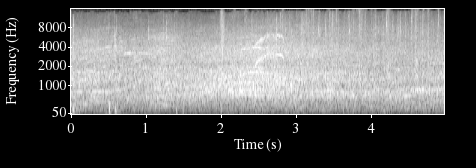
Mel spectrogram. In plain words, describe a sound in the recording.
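A stadium crowd swells into a loud cheer, then settles.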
